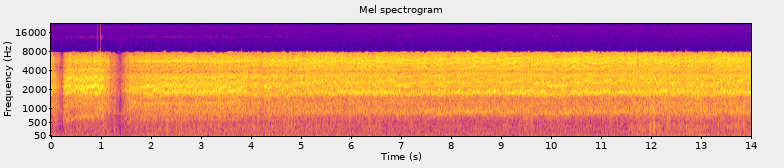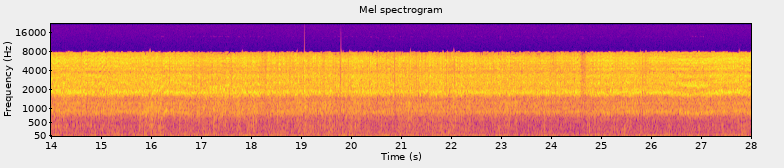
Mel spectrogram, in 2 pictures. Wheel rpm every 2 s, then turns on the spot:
110, 180, 210, 230, 230, 230, 230, 230, 220, 230, 230, 230, 230, 230.
none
